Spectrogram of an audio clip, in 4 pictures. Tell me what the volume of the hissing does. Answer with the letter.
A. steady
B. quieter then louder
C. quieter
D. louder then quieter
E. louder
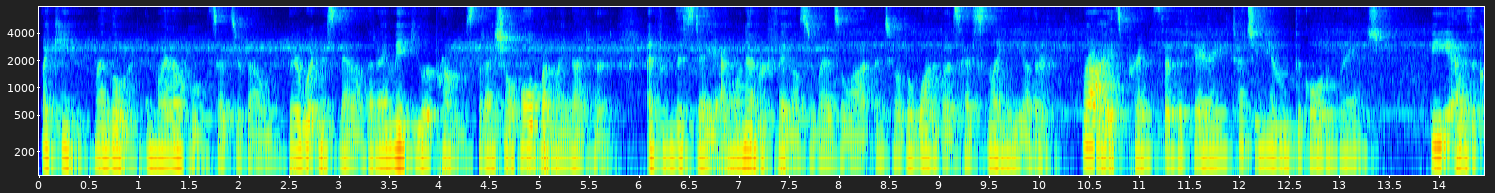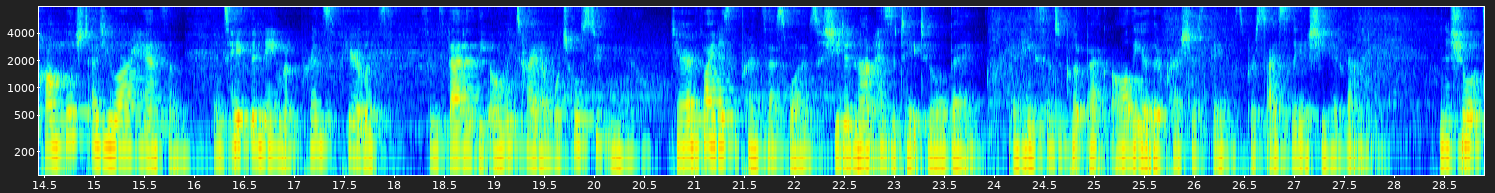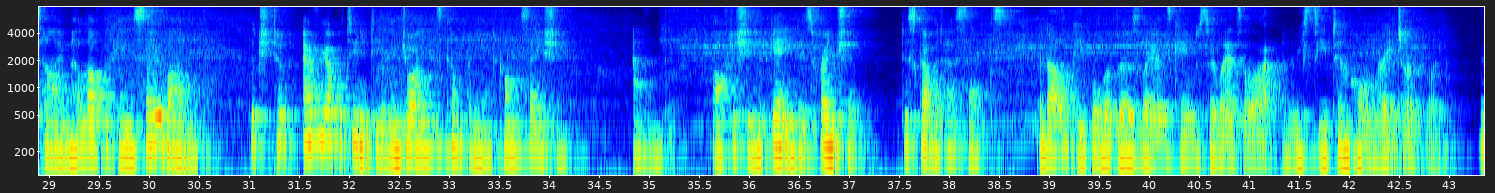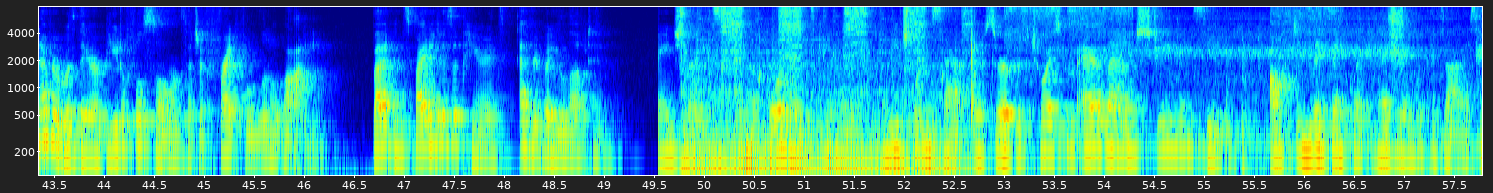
C.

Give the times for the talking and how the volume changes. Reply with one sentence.
You can hear the talking from 0.0 to 57.7 s, at a steady volume.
